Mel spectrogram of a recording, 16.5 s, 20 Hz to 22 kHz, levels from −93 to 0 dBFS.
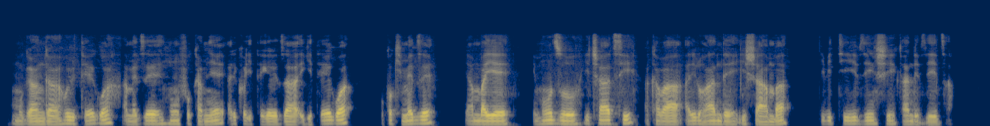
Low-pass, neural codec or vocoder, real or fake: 7.2 kHz; none; real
